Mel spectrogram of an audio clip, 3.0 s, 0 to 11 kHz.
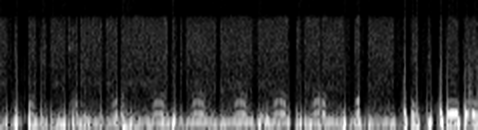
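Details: Live cam recording of great horned owls in courting season, 7 January 2023, male presenting food to the female; a quick series of soft, arched hoots in the middle, framed by sharp knocks and bumps.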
